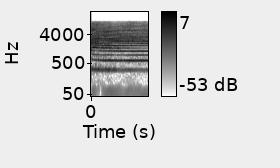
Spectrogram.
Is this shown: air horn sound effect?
yes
